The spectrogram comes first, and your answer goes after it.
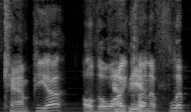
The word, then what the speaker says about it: Campea: quick watch so yeah so first it is pronounced campia although i kind of flip between the two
